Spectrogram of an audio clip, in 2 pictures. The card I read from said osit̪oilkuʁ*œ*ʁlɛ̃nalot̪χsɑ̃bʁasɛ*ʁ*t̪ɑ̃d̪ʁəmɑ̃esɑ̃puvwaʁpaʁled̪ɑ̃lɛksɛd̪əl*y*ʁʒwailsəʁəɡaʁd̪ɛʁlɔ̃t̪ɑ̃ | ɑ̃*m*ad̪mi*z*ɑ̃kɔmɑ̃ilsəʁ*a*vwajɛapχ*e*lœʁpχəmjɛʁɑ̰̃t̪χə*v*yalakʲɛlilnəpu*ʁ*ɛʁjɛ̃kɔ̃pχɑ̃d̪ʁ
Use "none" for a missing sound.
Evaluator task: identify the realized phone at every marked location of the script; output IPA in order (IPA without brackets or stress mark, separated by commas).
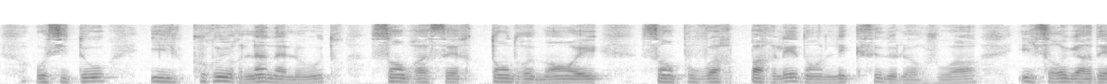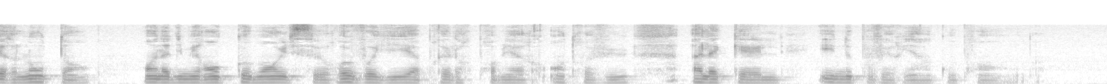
y, ʁ, œ, n, ʁ, ə, ɛ, v, v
